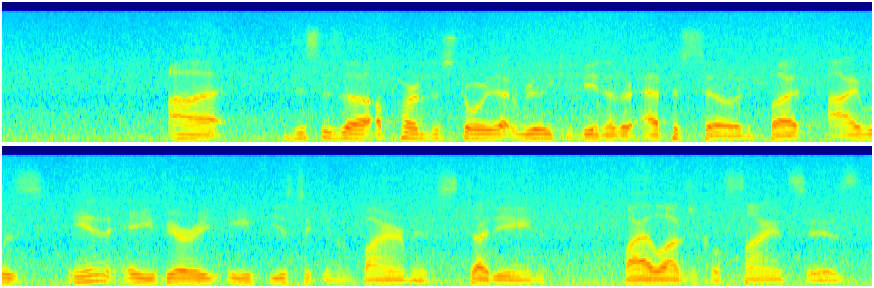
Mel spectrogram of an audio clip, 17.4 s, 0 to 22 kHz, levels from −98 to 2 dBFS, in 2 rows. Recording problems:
wrong speed, natural pitch; too slow; 0.6 times normal speed
hiss; noticeable; throughout; 10 dB below the speech

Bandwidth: 16 kHz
